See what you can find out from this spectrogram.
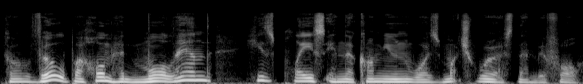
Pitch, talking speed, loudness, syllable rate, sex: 130 Hz, 165 wpm, -17 LUFS, 4.4 syllables/s, male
